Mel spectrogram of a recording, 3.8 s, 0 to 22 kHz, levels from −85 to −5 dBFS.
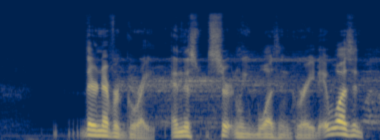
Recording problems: echo of what is said; noticeable; throughout; 260 ms later, 15 dB below the speech

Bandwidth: 14.5 kHz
